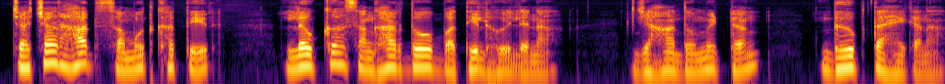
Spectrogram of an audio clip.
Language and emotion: Santali, sad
